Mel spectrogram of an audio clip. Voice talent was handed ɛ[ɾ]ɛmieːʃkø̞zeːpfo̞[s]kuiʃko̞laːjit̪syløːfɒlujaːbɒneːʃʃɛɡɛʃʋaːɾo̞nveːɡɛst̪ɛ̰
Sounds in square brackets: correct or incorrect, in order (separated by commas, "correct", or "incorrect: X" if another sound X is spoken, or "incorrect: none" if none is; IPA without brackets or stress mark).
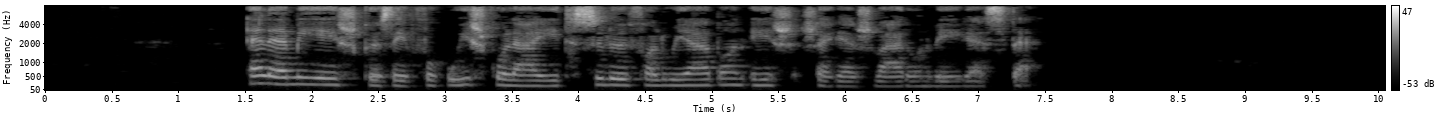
incorrect: l, incorrect: none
